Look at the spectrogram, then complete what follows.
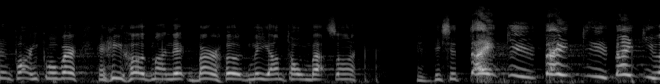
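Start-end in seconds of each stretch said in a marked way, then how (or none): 4.7-6.6 tearful thanks. Retold or imitated. Grateful man hugging preacher.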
